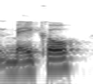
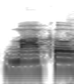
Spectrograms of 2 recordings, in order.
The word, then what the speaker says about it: Mako: would always pronounce it Mako with a Canadian accent, but it's Mako. So I kind of have to remember it like I'm saying Marco Polo, but without the R.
